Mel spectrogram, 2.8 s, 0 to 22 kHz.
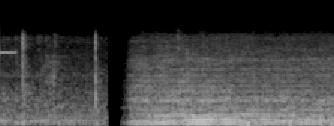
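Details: Split-type aircon whose compressor would not start because of a burnt terminal wire, now replaced: a couple of clicks and a brief dropout, then the compressor starts with a steady, even low hum and no rattle, drawing 8.1 A and cooling. A healthy start.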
